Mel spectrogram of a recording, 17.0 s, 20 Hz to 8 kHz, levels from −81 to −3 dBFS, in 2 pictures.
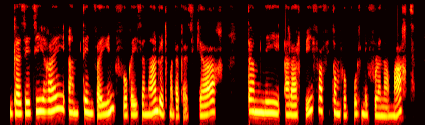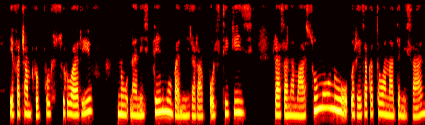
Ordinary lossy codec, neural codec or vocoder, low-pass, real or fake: MP3, 64 kbps; none; 7.2 kHz; real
